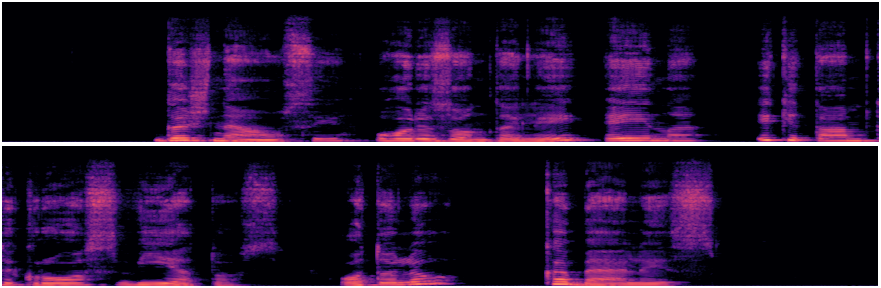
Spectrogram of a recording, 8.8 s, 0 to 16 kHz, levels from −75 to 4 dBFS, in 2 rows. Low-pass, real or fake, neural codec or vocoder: 14.4 kHz; real; none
